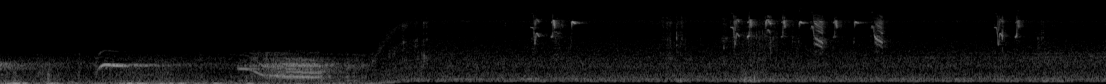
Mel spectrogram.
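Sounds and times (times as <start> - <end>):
songbirds chirping: 4.6 - 11.0.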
